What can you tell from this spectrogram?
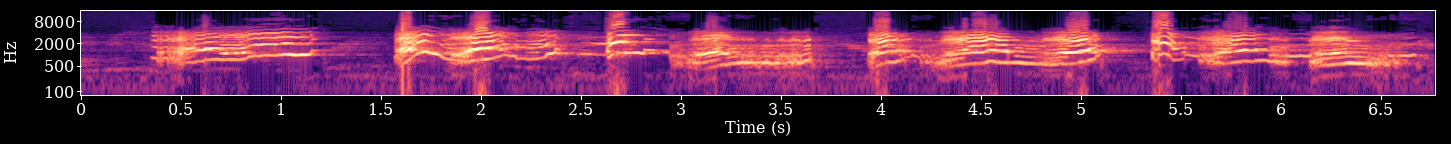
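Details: A pet dog 'talking back' to its owner, offered its harness and a walk: a series of howly, yodelling vocal bursts with wavering pitch, about eight syllables with short gaps, one sharp click near the start.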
